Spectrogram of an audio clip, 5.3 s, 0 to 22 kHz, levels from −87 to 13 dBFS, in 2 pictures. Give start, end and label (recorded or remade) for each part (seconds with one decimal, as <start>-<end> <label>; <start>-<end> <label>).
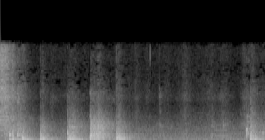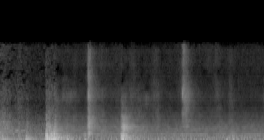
0.0-3.2 recorded; 3.2-5.3 remade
